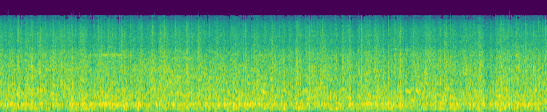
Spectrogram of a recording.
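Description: Steady din of a dense street crowd, many voices at once, with frame drums beating among it.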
